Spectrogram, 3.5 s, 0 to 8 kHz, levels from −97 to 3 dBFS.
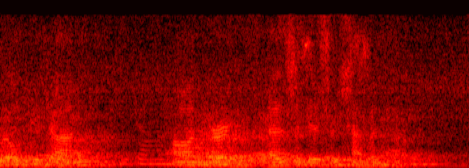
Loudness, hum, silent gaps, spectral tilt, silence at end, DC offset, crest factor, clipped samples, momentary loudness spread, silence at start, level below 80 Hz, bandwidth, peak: -47 LUFS; none; none; -5.5 dB/octave; 0 s; under 0.1%; 18 dB; under 0.1%; 13 LU; 0 s; -74 dBFS; 7.6 kHz; -30 dBFS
